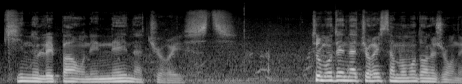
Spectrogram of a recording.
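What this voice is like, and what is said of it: Slight Canadian accent. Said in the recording (French): “J'entends un petit accent ... Canada.”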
